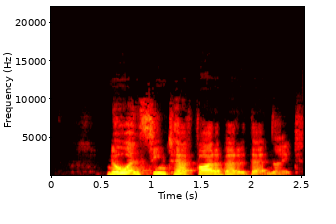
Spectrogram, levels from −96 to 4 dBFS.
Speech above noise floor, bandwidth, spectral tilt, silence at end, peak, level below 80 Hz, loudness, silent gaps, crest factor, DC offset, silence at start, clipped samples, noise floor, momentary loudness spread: 52 dB; 9.8 kHz; -6.5 dB/octave; 0.15 s; -6 dBFS; -68 dBFS; -21 LUFS; none; 16 dB; under 0.1%; 0.55 s; under 0.1%; -73 dBFS; 15 LU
